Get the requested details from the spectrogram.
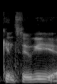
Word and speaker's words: Kintsugi: You've introduced, I'm going to butcher this name, Kintsugi? – Kintsugi, yeah.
